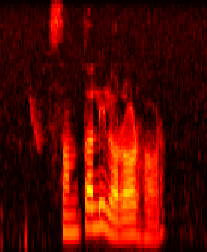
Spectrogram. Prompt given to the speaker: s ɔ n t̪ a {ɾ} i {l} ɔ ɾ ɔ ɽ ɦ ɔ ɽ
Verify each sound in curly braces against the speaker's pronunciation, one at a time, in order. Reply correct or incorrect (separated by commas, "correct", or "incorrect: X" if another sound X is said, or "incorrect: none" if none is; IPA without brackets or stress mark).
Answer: incorrect: l, correct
